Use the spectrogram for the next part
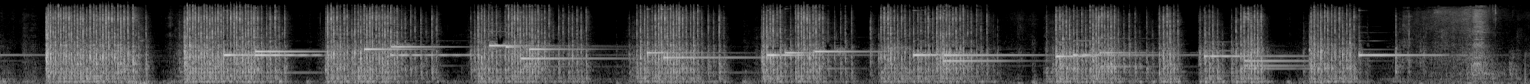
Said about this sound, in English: Hopefully, just a matter of working the gears into sync. It wants to go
